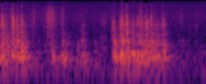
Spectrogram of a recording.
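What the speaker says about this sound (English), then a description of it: "Now the pin, jiggle, jiggle, jiggle," A kickstand pin being jiggled free on a chopper motorcycle, giving close, repeated metallic rattling and clicking in uneven bursts with no speech.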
